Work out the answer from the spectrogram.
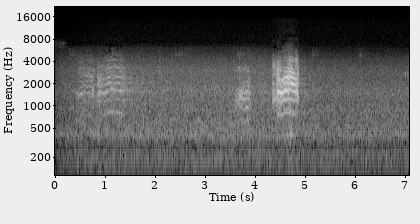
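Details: Great green macaws, an endangered Costa Rican species locally called Gran Lapa Verde de Talamanca, feeding in the wild; harsh, raspy squawks come near the first second, a shorter one around 3.7 seconds, then a loud grating burst, over faint steady hiss.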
